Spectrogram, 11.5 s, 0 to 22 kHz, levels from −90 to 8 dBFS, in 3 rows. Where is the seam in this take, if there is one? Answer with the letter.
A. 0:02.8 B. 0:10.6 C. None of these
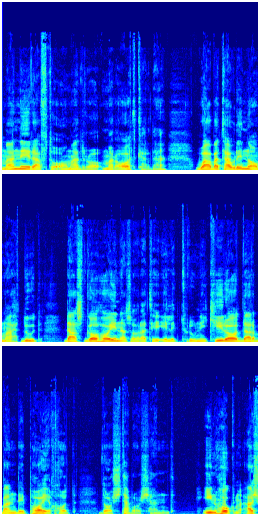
B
